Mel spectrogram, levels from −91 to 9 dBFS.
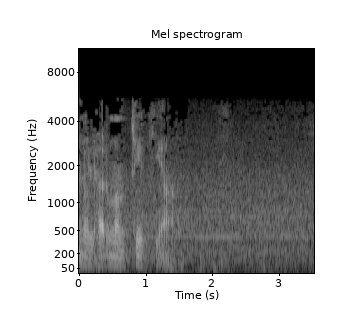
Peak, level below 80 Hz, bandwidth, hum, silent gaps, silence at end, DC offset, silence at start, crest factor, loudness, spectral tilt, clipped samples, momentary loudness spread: -8 dBFS; -58 dBFS; 5.6 kHz; none; none; 0 s; under 0.1%; 0 s; 26 dB; -34 LUFS; -3 dB/octave; under 0.1%; 15 LU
